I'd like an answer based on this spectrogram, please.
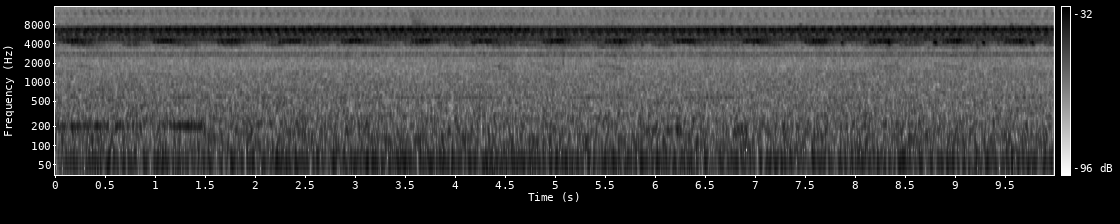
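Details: Crickets in a nighttime swamp keep up a regular pulsing trill, each beat clearly spaced, beneath a steady shrill insect tone, with a faint low hum in the background.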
